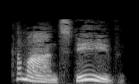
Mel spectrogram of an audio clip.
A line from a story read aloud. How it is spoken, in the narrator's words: M-Dash pleaded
